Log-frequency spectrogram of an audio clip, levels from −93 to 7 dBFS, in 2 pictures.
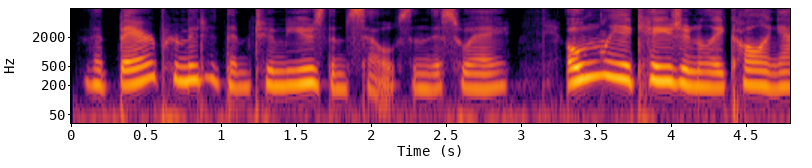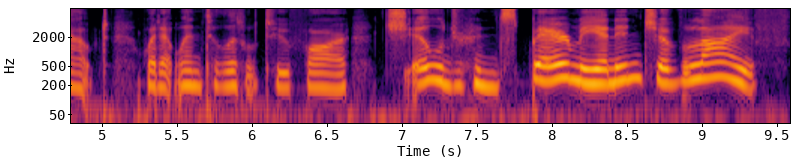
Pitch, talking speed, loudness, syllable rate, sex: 220 Hz, 175 wpm, -20 LUFS, 5.0 syllables/s, female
